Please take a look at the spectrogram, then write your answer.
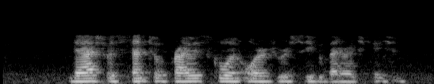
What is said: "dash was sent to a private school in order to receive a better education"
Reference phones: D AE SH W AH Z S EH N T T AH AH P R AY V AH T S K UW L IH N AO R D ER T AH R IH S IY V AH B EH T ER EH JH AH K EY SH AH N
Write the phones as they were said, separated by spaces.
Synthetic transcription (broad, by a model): D AE SH W AH Z S EH N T T AH AH P R AY V AH T S K UW L IH N AO R D ER T AH R IH S IY V AH B EH T ER EH JH AH K EY SH AH N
